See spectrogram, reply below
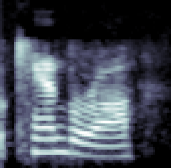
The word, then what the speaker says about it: Canberra: I stood a good chunk of the time in Sydney, and then I went to, I'm probably saying it wrong, Canberra, where Canberra.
